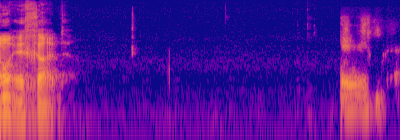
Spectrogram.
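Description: A man's voice trailing off, then a gap of near silence with two faint clicks, then a woman's voice starting to speak about three and a half seconds in.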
